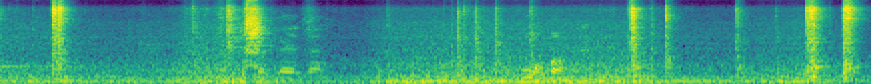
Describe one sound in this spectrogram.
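Metal rails clank and scrape against a metal stove top.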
